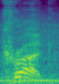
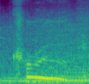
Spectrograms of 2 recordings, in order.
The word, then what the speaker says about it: Krug: without Jericho nobody and it's pronounced kug not Krug kug blew the ammonium job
